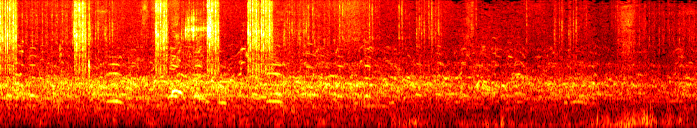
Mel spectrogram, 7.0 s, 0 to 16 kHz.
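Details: About 15,000 greater white-fronted geese flying in to roost at Miyajima-numa, Bibai, Hokkaido, in the evening (18:00–18:30) on 11 April 2016: a dense chorus of high yelping, laughing calls overlapping continuously, a few louder honks standing out.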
